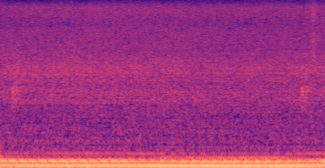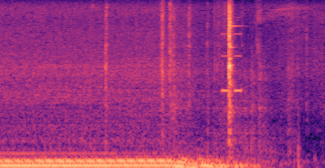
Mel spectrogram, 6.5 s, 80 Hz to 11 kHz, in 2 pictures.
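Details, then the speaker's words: Nissan 350Z/G35 VQ35DE engine after idler pulley delete with OEM spacer and main belt, revved after install: deep even rumble with no squeak or chirp, then winds down; accessory belt drive normal. "Okay. Give it a couple revs just to make sure it don't squeak."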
